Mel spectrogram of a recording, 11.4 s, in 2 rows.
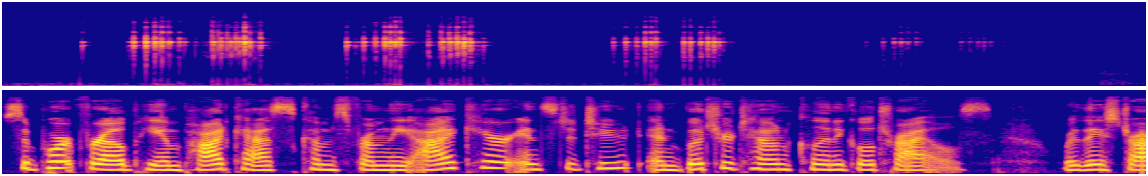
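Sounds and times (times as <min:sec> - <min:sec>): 
carved wooden cricket scraper rasping a cricket-like chirp: 0:00.4 - 0:02.5, 0:03.1 - 0:03.7
speech: 0:05.8 - 0:11.4.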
